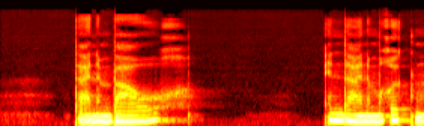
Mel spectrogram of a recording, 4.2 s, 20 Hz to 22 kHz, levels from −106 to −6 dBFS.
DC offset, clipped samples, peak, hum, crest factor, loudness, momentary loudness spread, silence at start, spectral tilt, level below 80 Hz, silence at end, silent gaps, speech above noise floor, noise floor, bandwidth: under 0.1%; under 0.1%; -4 dBFS; none; 12 dB; -15 LUFS; 13 LU; 0.75 s; -8.5 dB/octave; -42 dBFS; 0 s; none; 56 dB; -70 dBFS; 13.5 kHz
